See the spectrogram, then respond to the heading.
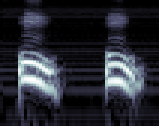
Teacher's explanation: Vogal U, eu tenho muito espaço lá atrás, meu palato mole também está erguido, tenho o lábio projetando esse som para frente, e laringe também está baixa, U.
